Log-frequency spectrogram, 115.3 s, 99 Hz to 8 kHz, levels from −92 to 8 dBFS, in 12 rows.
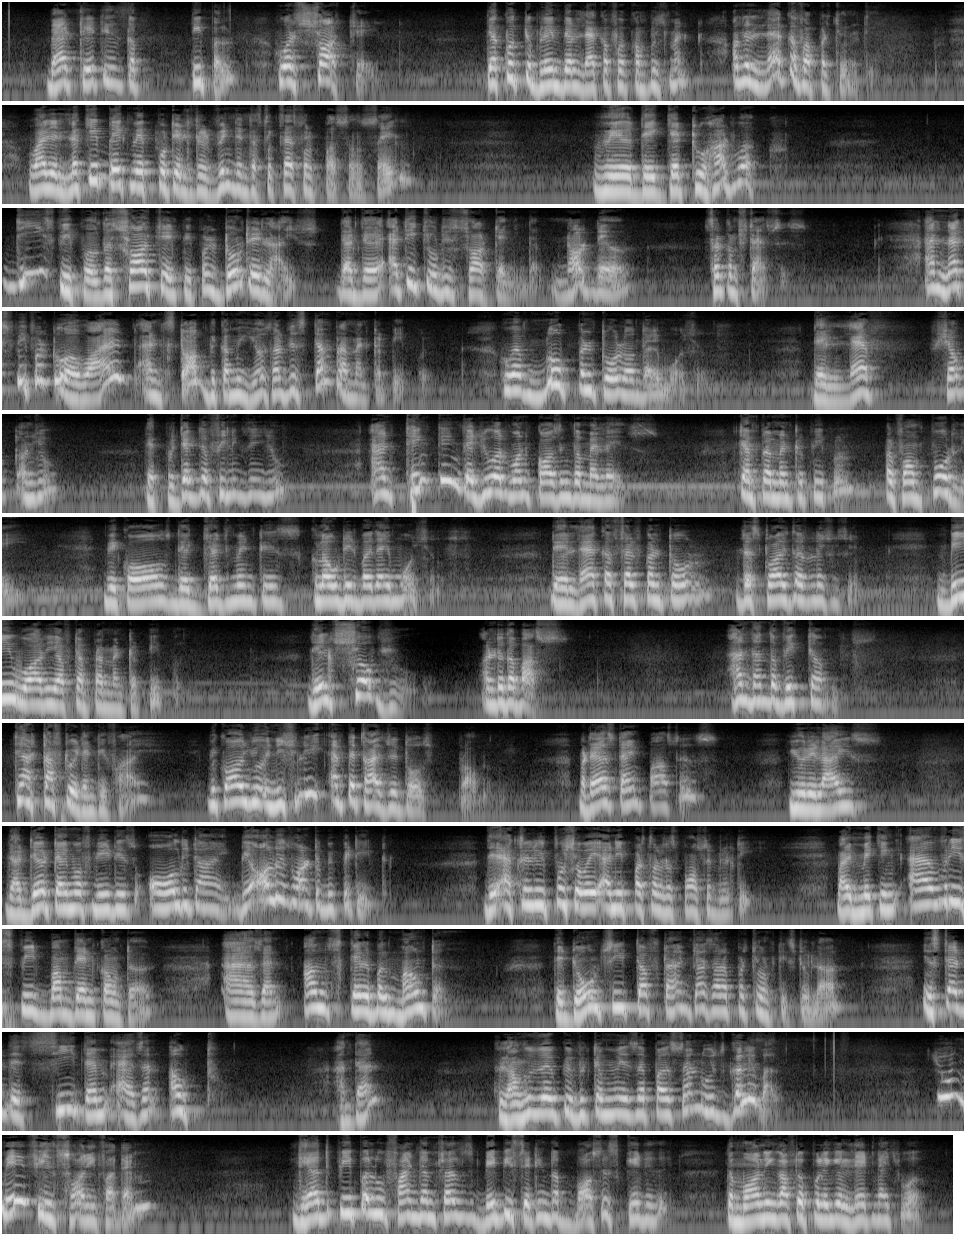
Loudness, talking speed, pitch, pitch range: -16 LUFS, 125 wpm, 200 Hz, 175-225 Hz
